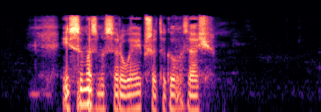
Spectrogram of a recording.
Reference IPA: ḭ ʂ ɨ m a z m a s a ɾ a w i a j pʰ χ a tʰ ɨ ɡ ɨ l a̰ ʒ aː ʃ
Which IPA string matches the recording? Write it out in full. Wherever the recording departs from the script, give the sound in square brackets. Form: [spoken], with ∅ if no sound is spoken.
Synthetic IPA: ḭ [s] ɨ m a z m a s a ɾ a w i a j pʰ [ʂ] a tʰ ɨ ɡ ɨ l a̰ [z] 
